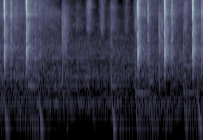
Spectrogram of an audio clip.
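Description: A handful of scattered, crisp key clicks on a computer keyboard, close and fairly quiet, in two small clusters separated by a short pause, with no speech.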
